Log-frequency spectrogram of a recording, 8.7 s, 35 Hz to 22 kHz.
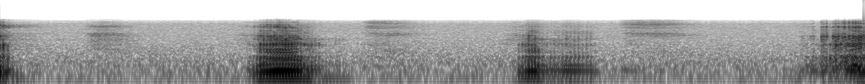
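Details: Person recording their own sleep, believing they stop breathing for up to 40 seconds at a time: loud, low, rattling snores on breathing in, quieter breaths out, some room hiss.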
